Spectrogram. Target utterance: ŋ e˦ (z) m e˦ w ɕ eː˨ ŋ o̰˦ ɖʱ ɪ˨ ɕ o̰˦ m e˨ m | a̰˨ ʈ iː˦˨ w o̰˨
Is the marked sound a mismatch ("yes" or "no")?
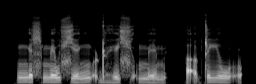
yes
